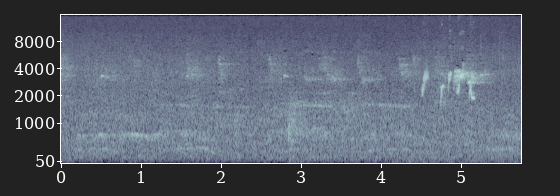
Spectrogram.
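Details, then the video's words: An adult Red-whiskered Bulbul at Ubon Ratchathani, Thailand, 16 December 2020, delivers a brief run of quick, sweet whistled phrases late in the recording against a constant hiss with faint far-off chirps. "นกปรอดหัวโขน (นกกรงหัวจุก, ນົກຫົວຈຸກ , ນົກຂວກ) /Red-whiskered Bulbul (Pycnonotus jocosus)"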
